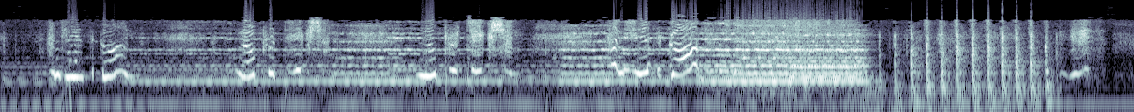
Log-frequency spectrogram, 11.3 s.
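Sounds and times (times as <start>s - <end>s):
speech: 0.5s - 1.6s, 2.4s - 8.8s
knocking on a door: 8.9s - 10.6s.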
